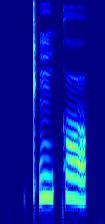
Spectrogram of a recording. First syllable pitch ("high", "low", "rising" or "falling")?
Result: low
